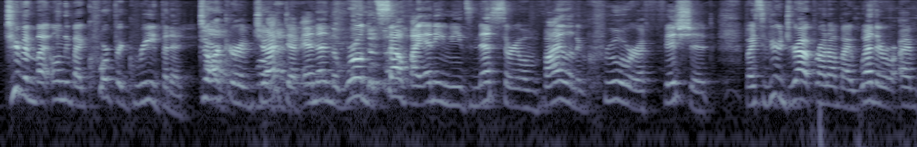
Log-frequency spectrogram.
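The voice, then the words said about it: Imitates another person's voice. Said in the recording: “That was a fairly good Shatner”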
